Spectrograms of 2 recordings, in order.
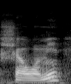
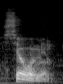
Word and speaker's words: Xiaomi: Друзья, сразу оговорюсь, что я знаю, как в Китае произносится слово, название компании Xiaomi произносится как Xiaomi, но для русскоязычного, скажем так, пользователя, наверное, привычнее будет произносить неправильный его вариант, как мы и делаем, Xiaomi.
